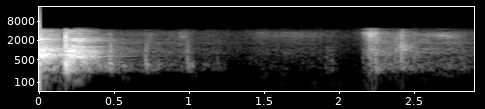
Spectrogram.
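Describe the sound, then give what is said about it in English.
A dog barks once, loud and rough, then after a two-second pause gives a quieter pair of short, quick barks. No one speaks. “My dog just started barking out of nowhere.”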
